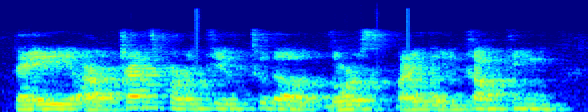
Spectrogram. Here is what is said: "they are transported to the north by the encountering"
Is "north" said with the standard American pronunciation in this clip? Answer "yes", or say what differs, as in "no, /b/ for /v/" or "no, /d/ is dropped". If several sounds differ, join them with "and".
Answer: no, /l/ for /n/ and /s/ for /θ/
